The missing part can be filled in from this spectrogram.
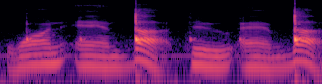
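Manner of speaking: counting one and da with a punched da; accent on da. Shown as a demonstration. Teacher counting aloud with the accent on da. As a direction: stress the third syllable, da. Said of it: "shifting the accent to the third note".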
